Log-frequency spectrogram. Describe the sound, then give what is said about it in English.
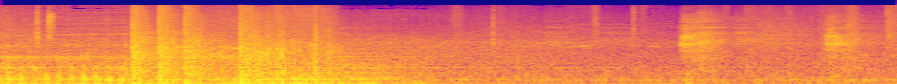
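Gunshots in a tense drama scene: several sharp, loud cracks packed into the first few seconds, followed by a quieter stretch of lingering noise. “just shoot her already.”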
